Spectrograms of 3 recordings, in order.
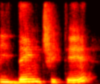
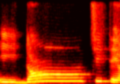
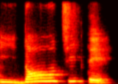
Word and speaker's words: identité: Aqui eu quero que vocês tomem um cuidado na pronúncia. Não é identité, é identité. Olha a minha boca. Identité.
